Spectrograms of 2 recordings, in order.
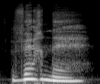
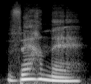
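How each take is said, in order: Both takes have the same delivery.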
